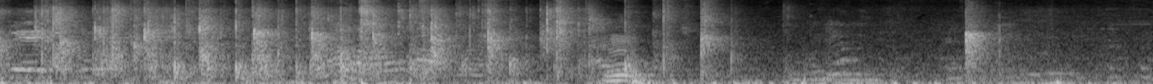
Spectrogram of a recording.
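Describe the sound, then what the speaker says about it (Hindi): A group of children clap their hands together in a classroom after a story is told, a dense burst of fast claps running through most of the stretch and easing off toward the end, with voices mixed in. "ताली बजाओ"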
